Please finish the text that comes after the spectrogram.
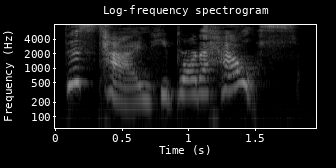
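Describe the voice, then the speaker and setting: A woman's voice: high-pitched, big pitch swings, takes it slowly, a bit bright, voice pushed up, exaggerated voice. A woman voicing an eager fisherman's wife who always wants more, emphatic and demanding, in a bedtime story. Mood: complaining. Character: eager, ever-wanting fisherman's wife in a fairy tale.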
